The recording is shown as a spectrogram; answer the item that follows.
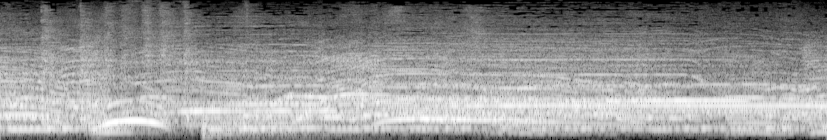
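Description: Nightclub crowd cheering and whooping, with shrieks that rise and fall, over continuing music.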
